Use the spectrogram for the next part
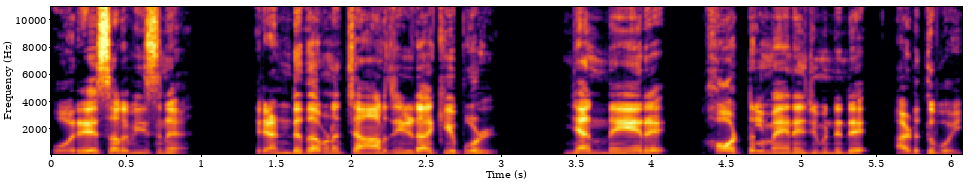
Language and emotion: Malayalam, angry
